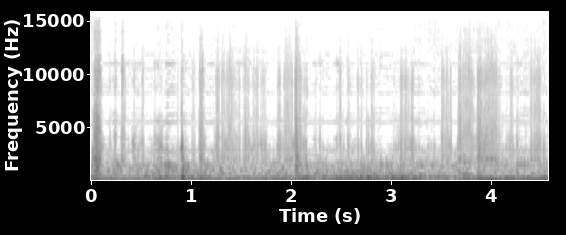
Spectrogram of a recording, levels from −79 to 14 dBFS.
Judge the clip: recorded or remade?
remade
